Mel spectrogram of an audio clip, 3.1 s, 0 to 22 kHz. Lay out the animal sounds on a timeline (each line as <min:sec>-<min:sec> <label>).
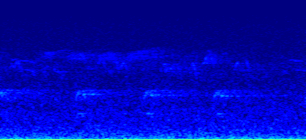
0:00.0-0:03.1 American Crow (Corvus brachyrhynchos)
0:00.0-0:03.1 Red-eyed Vireo (Vireo olivaceus)
0:00.2-0:01.6 Black-throated Blue Warbler (Setophaga caerulescens)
